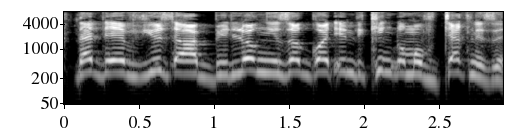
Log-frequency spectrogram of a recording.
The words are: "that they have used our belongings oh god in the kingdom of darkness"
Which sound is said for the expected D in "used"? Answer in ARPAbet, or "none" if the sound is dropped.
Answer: D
